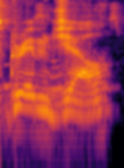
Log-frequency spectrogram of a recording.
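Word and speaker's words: Grimmjow: It's Grimjow. It's pronounced Okay, Grimjow.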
